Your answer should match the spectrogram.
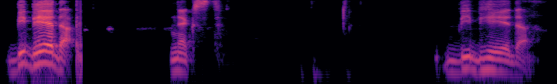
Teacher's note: The first part of it, bhi, is put in front, and then the bha turns into normal ba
